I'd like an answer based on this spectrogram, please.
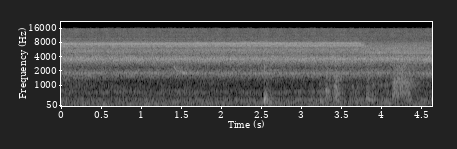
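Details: Summer cicadas holding a continuous shrill, hissing whine that drops slightly near the end, while a few soft bird notes sound faintly underneath.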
